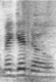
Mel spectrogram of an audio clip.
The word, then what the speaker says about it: Megiddo: Meo mag magu meu megiddo mego that's the word that's the one I figured it out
